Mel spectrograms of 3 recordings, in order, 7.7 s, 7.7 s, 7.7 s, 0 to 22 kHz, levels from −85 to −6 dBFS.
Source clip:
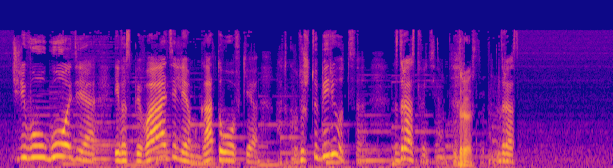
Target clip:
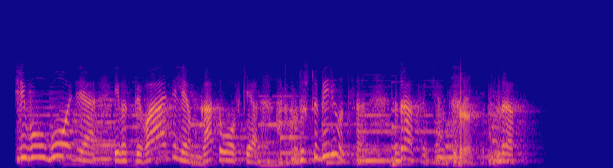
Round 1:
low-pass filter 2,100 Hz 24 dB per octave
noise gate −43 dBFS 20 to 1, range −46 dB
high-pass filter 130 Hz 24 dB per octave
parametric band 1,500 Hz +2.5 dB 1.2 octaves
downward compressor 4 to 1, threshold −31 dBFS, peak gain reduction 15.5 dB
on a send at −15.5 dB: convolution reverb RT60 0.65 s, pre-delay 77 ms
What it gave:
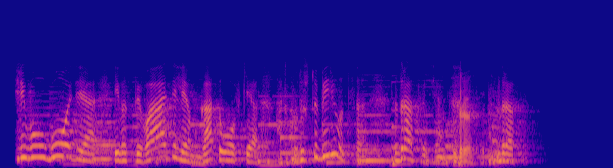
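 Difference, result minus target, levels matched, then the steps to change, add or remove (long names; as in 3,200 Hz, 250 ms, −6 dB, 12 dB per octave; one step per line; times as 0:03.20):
2,000 Hz band −6.0 dB
change: parametric band 1,500 Hz +14 dB 1.2 octaves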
